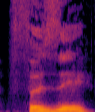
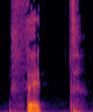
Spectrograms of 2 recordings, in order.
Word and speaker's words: faites: And it's quite funny because many French people tend to make the mistake and tend to say vous faisiez, okay? But then no. It's vous faites. Vous faites.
